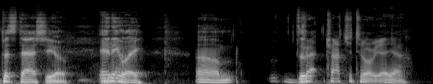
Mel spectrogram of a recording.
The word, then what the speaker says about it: trattoria: Let me give you Tortilla, which is, we had an argument about.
